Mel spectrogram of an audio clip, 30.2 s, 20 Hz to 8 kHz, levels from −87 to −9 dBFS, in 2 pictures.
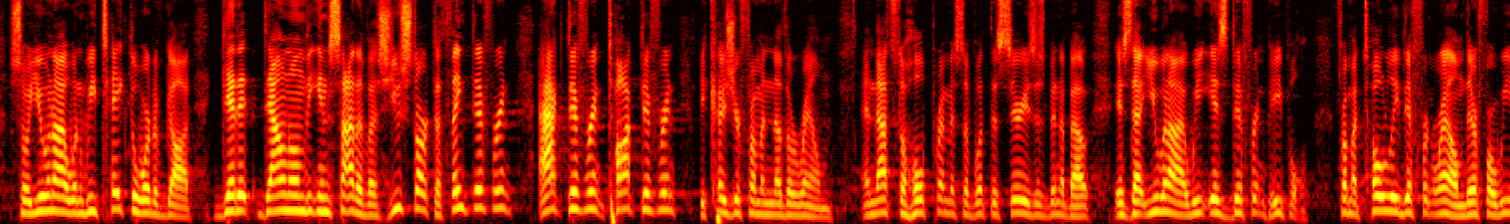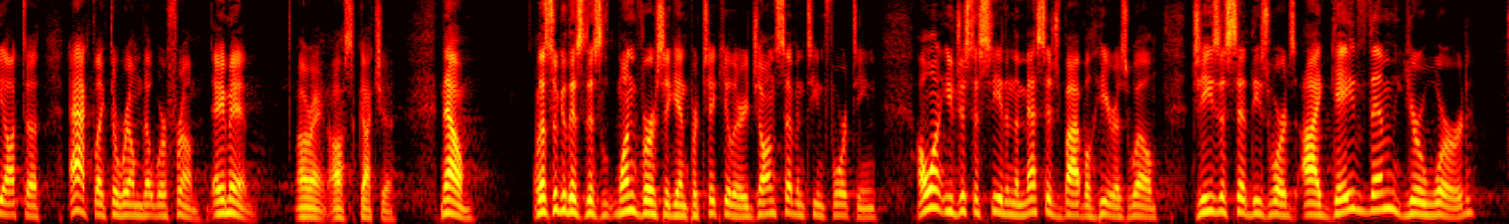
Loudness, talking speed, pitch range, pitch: -29 LUFS, 220 wpm, 145-190 Hz, 170 Hz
